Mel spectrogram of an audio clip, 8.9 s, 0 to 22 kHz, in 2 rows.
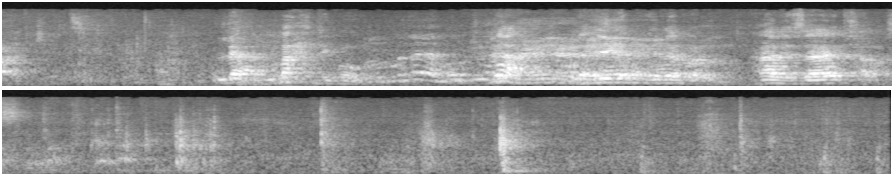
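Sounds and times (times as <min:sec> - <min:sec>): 
speech: 0:01.1 - 0:04.9
chair creaks and taps: 0:05.0 - 0:08.8.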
